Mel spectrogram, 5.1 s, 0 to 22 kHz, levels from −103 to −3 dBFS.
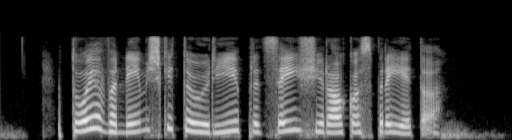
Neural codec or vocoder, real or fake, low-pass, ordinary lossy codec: none; real; 7.2 kHz; none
